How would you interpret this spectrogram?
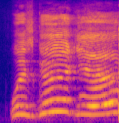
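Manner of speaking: high, loud D C greeting, hammed-up; a big, bright D C hello in a put-on accent; DC street slang. Comic showing the crowd his D C bit, in a hammed-up D C accent. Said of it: "Then I did D C".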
